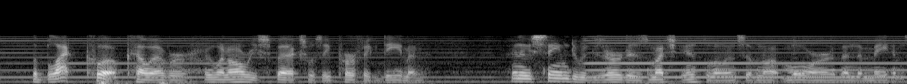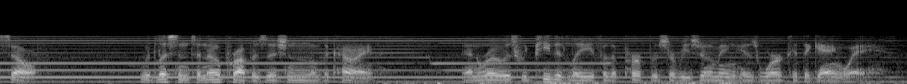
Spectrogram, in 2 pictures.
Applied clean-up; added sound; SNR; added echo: none; Harmonica + Cowbell; 10 dB; none.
